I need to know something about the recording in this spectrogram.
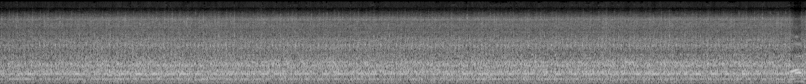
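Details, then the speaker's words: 1953 Willys CJ3A L-head with mechanical non-roller lifters and a 0.016 in gap, idling as it warms toward a 175–180° thermostat: even idle with a light quick valve tap; expected and normal. "these engines are uh uh have mechanical lifters and uh uh non roller taets and they are uh supposed to have a slight point0 16 Gap you get a slight tap but that's uh to be expected"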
